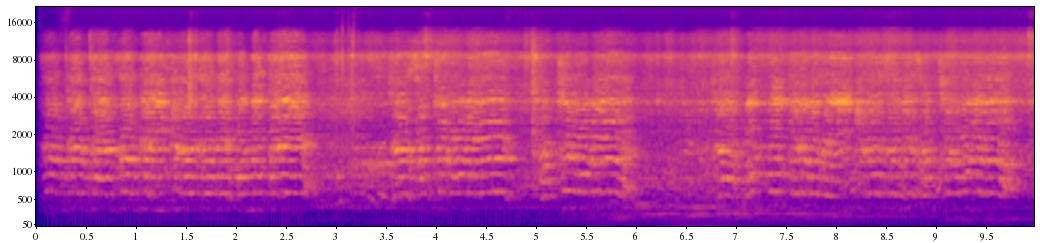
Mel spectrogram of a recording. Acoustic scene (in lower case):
crowded indoor space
